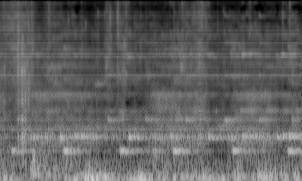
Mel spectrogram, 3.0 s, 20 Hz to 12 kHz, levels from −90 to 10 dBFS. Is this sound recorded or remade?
remade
